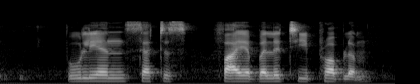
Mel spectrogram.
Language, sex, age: English, male, 21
